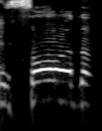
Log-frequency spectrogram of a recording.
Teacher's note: আমাদের সদটা হচ্ছে ওই মুস্তালিয়া মোটা হরফ, তো মির স, আমরা যদি মির সা বলি তাহলে সিন হয়ে যায়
